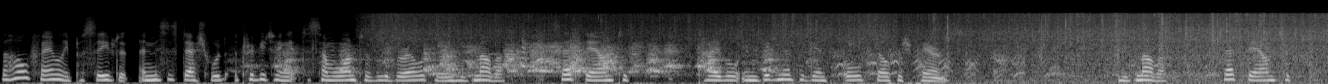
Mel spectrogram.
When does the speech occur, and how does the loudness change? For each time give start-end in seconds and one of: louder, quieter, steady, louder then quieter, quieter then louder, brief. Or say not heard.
0.0-9.7 steady
11.2-12.9 brief.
